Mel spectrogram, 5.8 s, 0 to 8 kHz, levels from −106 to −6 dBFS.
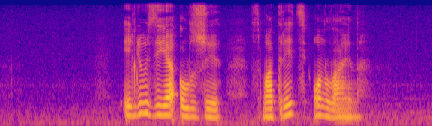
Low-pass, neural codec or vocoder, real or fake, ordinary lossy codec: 7.2 kHz; none; real; none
